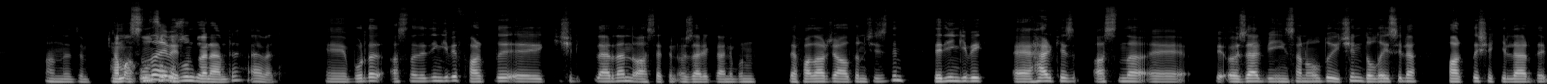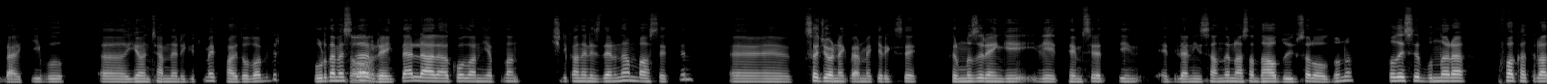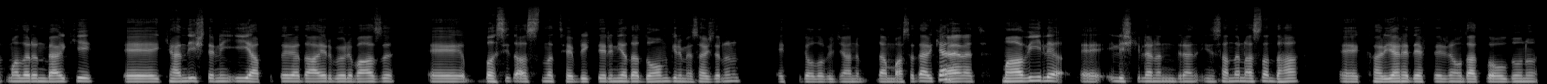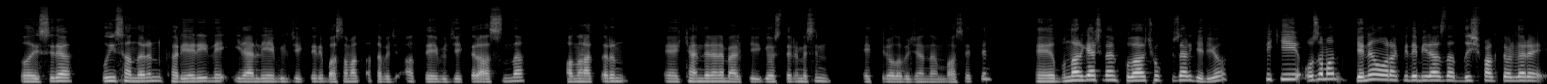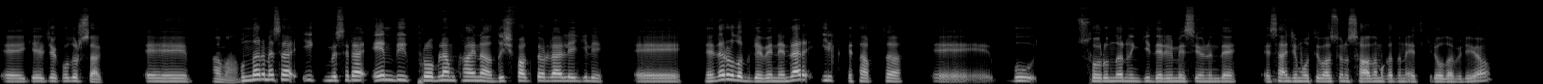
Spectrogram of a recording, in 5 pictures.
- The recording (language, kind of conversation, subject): Turkish, podcast, Motivasyonu düşük bir takımı nasıl canlandırırsın?
- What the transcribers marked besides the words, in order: other background noise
